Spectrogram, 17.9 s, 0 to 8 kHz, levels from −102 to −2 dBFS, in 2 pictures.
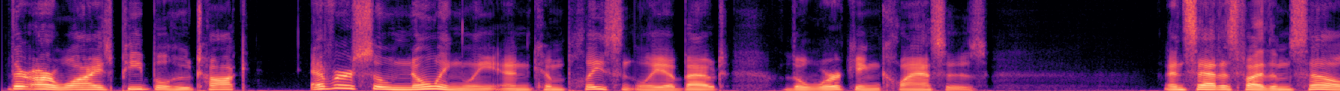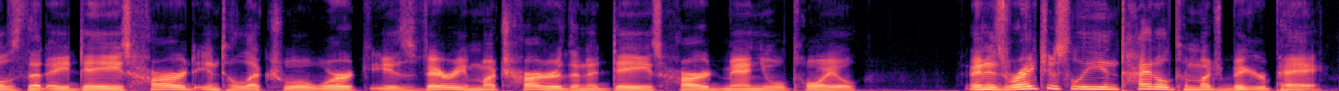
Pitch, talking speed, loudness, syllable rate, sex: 145 Hz, 140 wpm, -20 LUFS, 4.6 syllables/s, male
